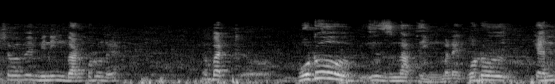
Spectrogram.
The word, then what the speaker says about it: Godot: সেরকম নয় তার ফলে সেই মিনিংটাও আসছে না গড অফ ট্রি তো হচ্ছেই না উচ্চারণটা হয়ে যাচ্ছে গোডো এরকম ধরনের তাহলে এরকম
